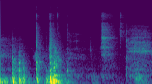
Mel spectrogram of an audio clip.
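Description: A drawer sliding open on a baby changing table, with a couple of wooden knocks and a rumbling slide followed by lighter clicks and rustles, close by and with no voices.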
